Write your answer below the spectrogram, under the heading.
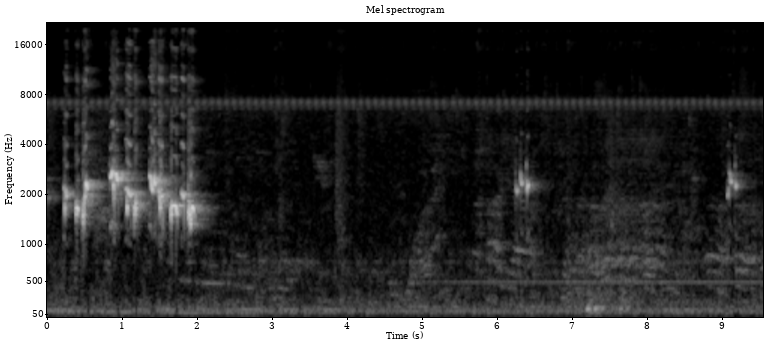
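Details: Sooty-headed bulbul in morning song, opening with about two seconds of bubbly, tumbling chirps. Calm stretches follow, broken by a few isolated short notes and faint scattered background sounds.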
